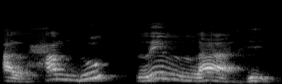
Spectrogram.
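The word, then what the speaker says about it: الْحَمْدُ لِلَّهِ: Karena lafaz Allah itu mufrad. Maka bacanya alhamdulillahi.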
